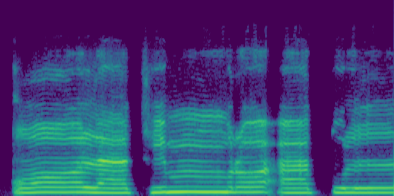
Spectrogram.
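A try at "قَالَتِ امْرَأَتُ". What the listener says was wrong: Tadi tuh mimnya tuh terlalu keras, neken bibirnya itu nggak boleh. Timro. Jadi jangan terlalu gimana ya tadi bacanya? Agak keras gitu.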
